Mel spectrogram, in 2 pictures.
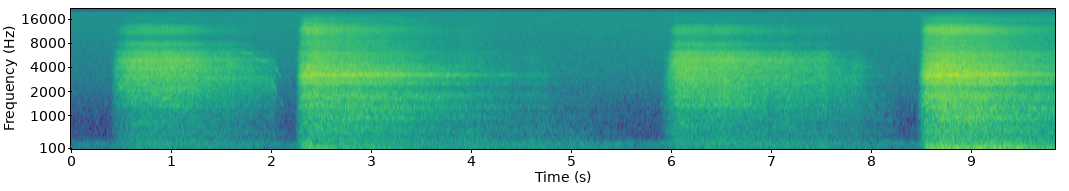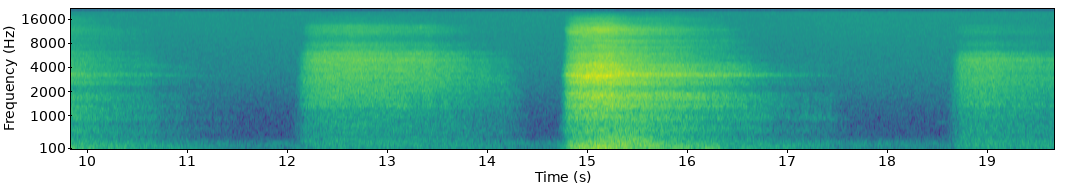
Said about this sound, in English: And that breath is an ocean breath because it sounds like those waves crashing against the ocean. Let's do five of those ocean breaths and see how you feel at the end.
